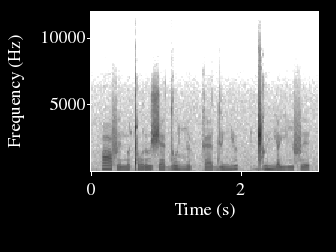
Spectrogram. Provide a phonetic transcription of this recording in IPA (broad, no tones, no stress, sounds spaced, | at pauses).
ɑ f e n o ǃ o ɾ ɯ ʃ æ d o ʎ ø kː æ d y nʲ ɯ | ɡ͡ǁ ɯ nʲ ɑ j i f e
